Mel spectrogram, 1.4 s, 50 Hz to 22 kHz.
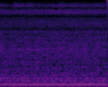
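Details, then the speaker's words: Newly installed Samsung 30 in. 1.7 cu ft over-the-range microwave running a 30-second cycle: steady, even low hum with a smooth fan whoosh, no rattles or buzzing. Occasional turntable plate clunks were noted separately. Normal running sound. "This microwave is not noisy."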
